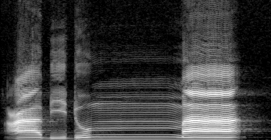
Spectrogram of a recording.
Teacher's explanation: Memasukkan tanwin ke dalam huruf mim disertai dengan dengung. Dua harokat. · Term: idgham bi gunnah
